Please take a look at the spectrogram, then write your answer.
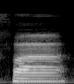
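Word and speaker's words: فاء: ফা, এখানে এভাবে উচ্চারণ হবে, এক আলিফ টান, ফা। একটু হালকা করে দেখবেন, বাতাস বের হয়ে আসতেছে, ফা।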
